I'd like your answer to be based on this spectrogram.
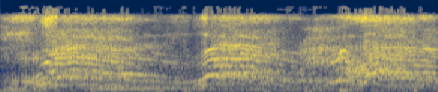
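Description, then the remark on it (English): Several family members roar together in imitation of a tiger, three loud, overlapping bursts that swell and rise in pitch, with strained, throaty tones and no words. “That was a good tiger impression.”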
